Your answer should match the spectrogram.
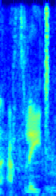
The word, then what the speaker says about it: athlete: So we will have our first Italian athlete, Jeanluca Vignetti from Italy. And we have our first British athlete. Athlete. I keep adding a syllable to the word athlete.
